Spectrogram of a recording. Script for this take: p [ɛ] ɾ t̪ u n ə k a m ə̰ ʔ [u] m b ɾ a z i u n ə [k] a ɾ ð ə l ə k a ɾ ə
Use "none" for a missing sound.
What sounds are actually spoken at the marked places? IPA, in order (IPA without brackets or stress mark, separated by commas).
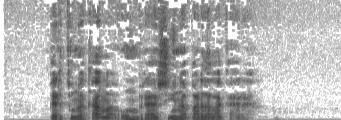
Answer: ɛ, u, p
